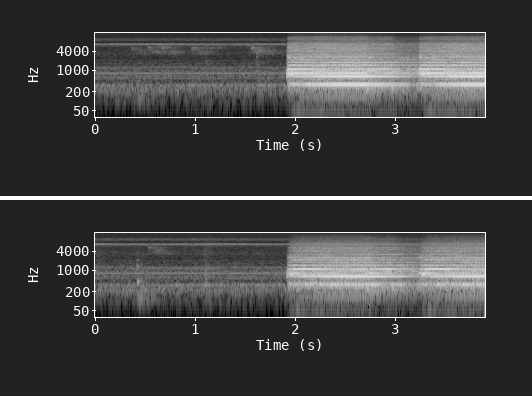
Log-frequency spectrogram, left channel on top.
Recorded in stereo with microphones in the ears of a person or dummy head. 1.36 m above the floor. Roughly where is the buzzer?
Left.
